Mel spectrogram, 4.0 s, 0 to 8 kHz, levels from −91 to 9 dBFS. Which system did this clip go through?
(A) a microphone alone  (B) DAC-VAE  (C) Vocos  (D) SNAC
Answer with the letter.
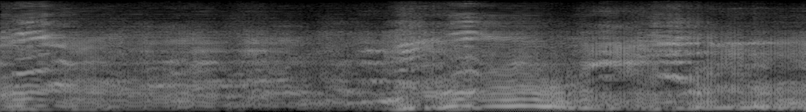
C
